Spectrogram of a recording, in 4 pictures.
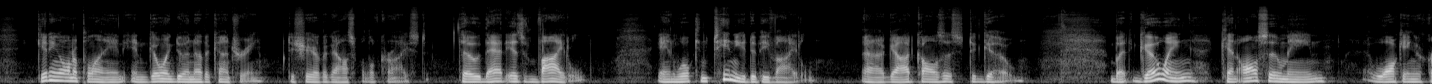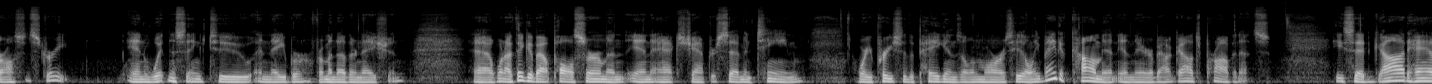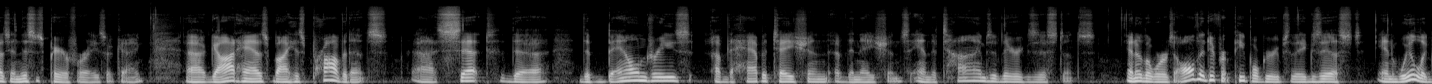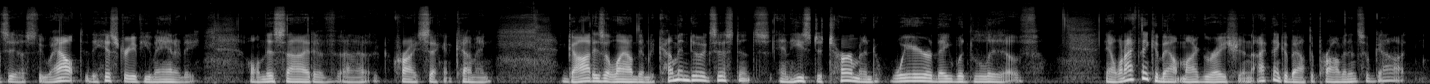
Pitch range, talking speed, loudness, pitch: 115-145 Hz, 170 wpm, -19 LUFS, 125 Hz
